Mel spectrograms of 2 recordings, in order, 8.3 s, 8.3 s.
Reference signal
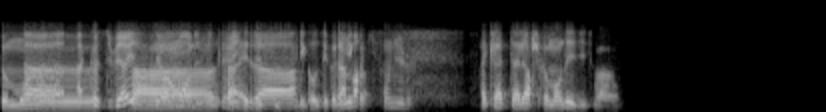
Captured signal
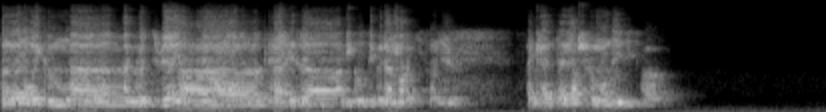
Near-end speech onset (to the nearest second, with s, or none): none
